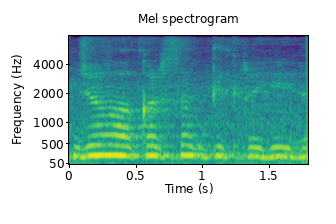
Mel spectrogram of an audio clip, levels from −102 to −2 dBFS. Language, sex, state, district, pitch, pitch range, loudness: Hindi, female, Bihar, Vaishali, 220 Hz, 210-225 Hz, -14 LUFS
